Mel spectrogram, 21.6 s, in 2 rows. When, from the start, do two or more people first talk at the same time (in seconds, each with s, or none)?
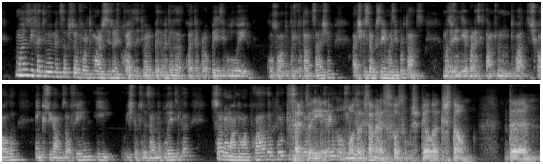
16.5 s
